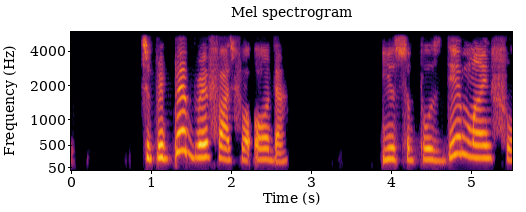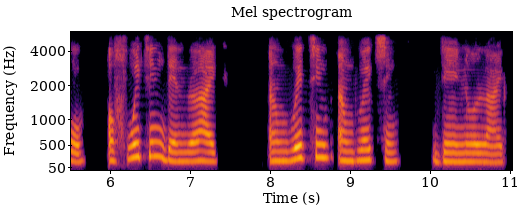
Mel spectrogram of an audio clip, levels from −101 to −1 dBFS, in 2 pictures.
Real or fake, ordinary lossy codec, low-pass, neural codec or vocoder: real; none; 5.4 kHz; none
